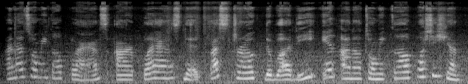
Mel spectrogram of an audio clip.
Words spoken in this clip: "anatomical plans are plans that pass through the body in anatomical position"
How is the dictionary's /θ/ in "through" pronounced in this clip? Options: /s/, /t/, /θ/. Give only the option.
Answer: /t/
